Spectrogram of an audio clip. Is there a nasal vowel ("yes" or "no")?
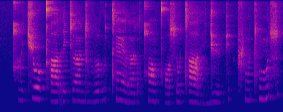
yes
